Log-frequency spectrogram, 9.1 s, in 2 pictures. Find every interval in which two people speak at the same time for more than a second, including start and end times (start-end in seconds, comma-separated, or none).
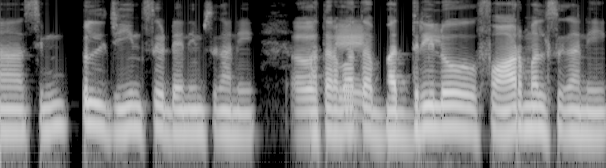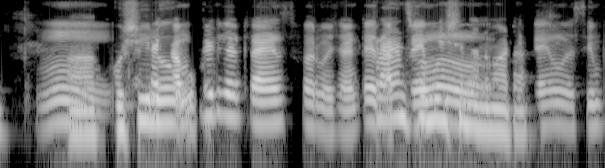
none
